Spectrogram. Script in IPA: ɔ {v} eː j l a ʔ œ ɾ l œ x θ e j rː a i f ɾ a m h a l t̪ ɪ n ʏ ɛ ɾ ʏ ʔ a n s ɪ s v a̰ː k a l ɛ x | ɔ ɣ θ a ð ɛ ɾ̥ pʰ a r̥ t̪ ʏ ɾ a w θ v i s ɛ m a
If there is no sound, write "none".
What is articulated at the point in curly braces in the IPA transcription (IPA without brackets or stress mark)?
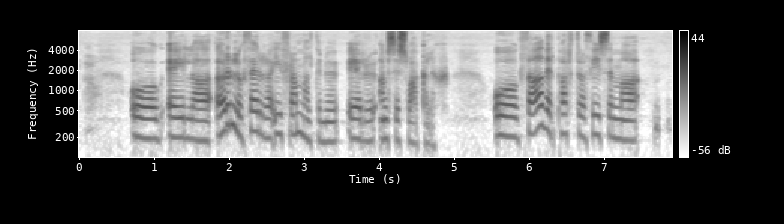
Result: ɣ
